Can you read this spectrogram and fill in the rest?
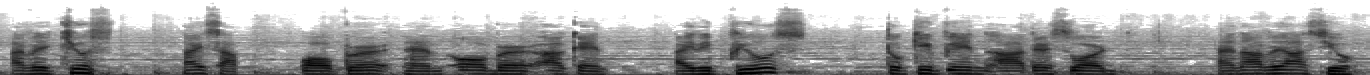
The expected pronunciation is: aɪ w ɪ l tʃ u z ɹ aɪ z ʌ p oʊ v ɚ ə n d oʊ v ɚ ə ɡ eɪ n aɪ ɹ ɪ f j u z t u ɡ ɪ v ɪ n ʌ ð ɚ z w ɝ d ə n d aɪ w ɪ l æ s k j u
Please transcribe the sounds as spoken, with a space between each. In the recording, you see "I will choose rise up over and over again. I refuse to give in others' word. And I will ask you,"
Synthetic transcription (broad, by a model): aɪ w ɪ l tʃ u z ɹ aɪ s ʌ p oʊ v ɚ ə n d oʊ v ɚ ə ɡ eɪ n aɪ ɹ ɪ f j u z t u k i p ɪ n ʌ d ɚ s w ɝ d ə n d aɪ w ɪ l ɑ s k j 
